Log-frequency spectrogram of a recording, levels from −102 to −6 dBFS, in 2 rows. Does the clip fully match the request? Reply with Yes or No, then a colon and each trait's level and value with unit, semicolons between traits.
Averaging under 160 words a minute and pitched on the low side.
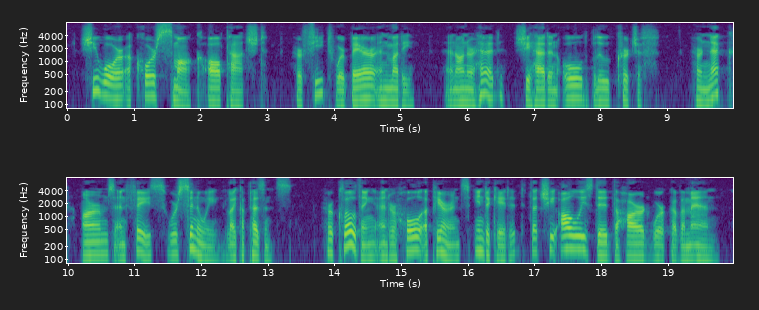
Yes: average, 150 wpm; low, 120 Hz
